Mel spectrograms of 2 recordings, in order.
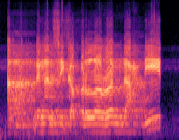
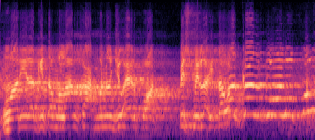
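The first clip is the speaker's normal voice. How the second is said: a lightly voiced tour leader, pitched much higher; mock-solemn send-off prayer, up high; sending the pilgrims off with a lifted, sing-song bismillah; pious tour leader; 8 semitones higher than usual.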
